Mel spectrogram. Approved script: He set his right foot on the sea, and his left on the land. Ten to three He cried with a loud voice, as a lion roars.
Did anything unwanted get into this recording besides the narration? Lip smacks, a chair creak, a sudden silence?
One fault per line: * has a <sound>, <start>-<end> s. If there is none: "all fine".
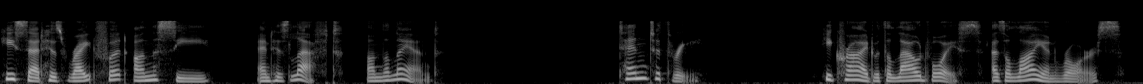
all fine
